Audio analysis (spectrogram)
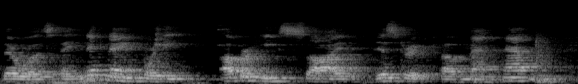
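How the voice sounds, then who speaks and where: Man moderating in an echoey, muffled low-quality stream. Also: a little mellow. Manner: hesitant, many filler pauses. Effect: low-quality live stream recording. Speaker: panel moderator. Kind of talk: moderating a live conference panel. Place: conference hall. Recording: distant, echoey, muffled hall recording.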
